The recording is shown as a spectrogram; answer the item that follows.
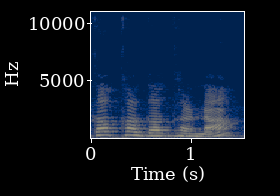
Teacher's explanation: ये क वर्ग कंठ से उच्चारण होता है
